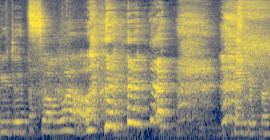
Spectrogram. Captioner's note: both laughing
